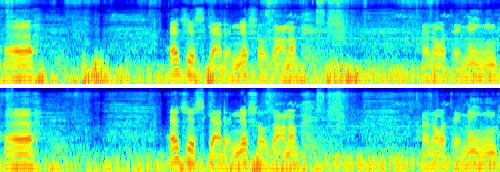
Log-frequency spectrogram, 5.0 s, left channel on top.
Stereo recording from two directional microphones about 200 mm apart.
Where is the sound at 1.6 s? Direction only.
30° right (ahead or behind).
